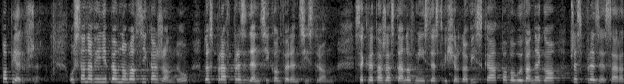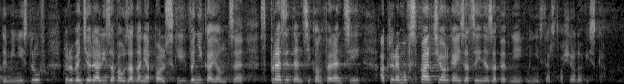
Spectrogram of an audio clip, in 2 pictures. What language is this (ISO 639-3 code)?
pol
